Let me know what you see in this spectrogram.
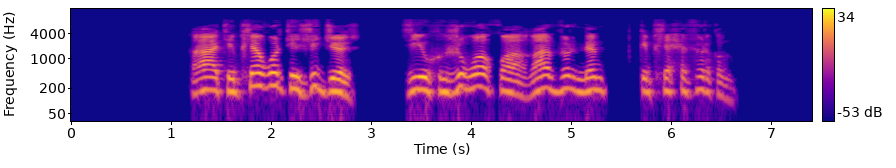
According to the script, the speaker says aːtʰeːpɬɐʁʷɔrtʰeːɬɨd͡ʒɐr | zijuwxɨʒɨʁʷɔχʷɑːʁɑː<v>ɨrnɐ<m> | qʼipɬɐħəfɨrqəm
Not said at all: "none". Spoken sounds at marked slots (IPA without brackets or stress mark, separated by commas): v, m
